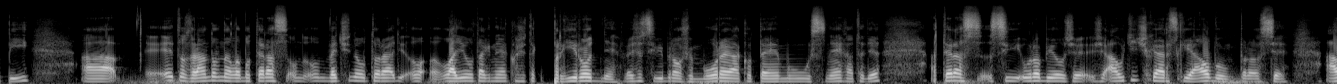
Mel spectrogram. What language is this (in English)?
Slovak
